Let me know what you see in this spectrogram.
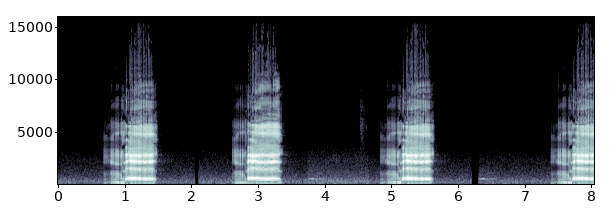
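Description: Sheep bleating: four loud, wavering bleats, each under a second long, about two seconds apart.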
